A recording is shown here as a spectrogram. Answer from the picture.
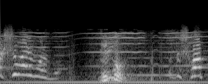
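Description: A boy speaking in a high voice, with a steady low hum underneath.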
